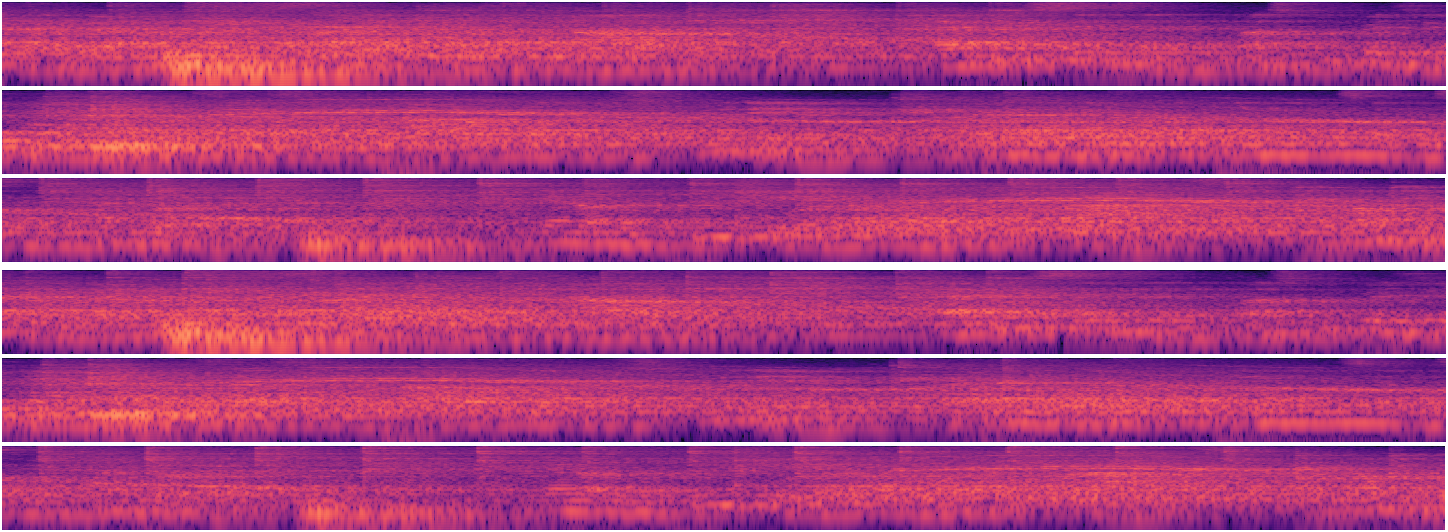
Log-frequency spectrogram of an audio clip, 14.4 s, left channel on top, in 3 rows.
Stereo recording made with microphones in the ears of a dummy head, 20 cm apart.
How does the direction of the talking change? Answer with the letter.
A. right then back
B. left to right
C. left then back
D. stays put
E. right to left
D.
